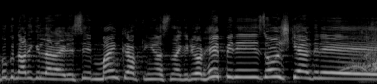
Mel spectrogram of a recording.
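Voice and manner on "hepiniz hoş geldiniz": slow drawn-out welcome. Acted. Host welcoming viewers to video.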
